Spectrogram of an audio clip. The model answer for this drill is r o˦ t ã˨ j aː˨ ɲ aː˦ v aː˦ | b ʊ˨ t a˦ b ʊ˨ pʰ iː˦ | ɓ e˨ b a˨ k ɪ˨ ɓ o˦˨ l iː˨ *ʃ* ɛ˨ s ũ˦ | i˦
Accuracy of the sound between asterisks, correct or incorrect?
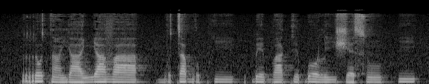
correct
